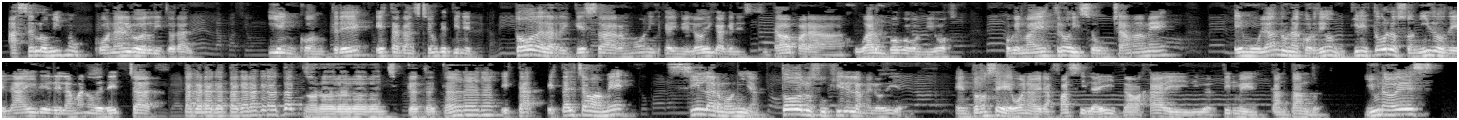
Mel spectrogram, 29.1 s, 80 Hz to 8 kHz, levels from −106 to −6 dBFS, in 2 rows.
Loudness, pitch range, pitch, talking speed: -21 LUFS, 125-190 Hz, 155 Hz, 145 wpm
